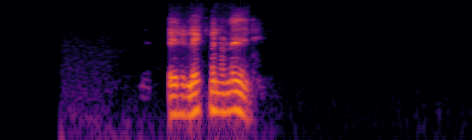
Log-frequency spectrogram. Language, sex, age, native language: Icelandic, male, 40-49, Icelandic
